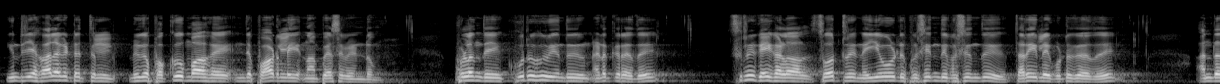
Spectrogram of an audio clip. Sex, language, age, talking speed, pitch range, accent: male, Tamil, 50-69, 105 wpm, 140-165 Hz, native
